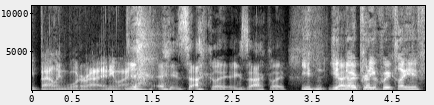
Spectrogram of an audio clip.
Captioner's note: laughs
